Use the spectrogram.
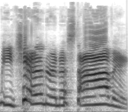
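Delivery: shrill, extremely high-pitched voice. Retelling what a man said as the speaker walked into his house, in a very high-pitched voice. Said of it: "in just like the most high pitched voice".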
